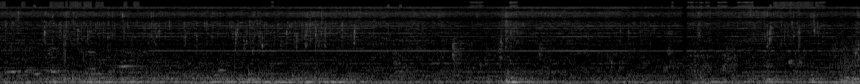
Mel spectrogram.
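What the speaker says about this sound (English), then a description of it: "I am just rinsing off with the regular water." Tap water runs steadily and splashes over a clay pot being rinsed, close by, with a few faint clinks.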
